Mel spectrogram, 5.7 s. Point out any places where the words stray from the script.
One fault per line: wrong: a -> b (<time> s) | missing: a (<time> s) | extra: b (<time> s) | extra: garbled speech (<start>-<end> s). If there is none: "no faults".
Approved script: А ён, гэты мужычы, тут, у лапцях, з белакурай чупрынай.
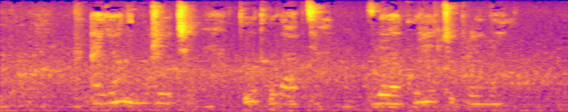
missing: гэты (1.3 s)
